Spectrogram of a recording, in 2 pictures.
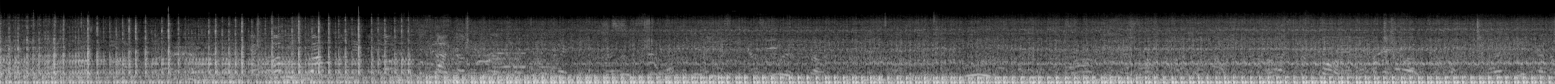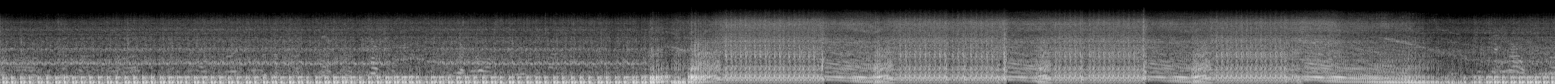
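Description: Adventure-touring motorcycle engine running steadily at idle, then revved hard about five times in quick throttle blips near the end, each one dropping back to idle.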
